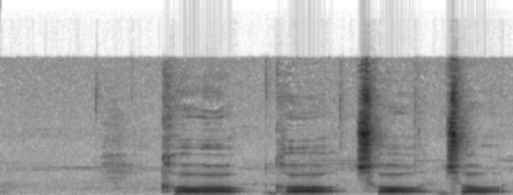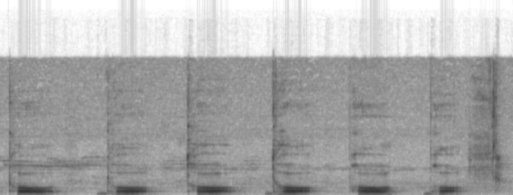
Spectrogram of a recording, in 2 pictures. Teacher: ঝ ঠ ঢ থ ধ ফ বর্গের দ্বিতীয় ও চতুর্থ বর্ণ এদের উচ্চারণে অধিক প্রাণবায়ুর প্রয়োজন হয় তাই এদের মহাপ্রাণ বর্ণ বলা হয়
